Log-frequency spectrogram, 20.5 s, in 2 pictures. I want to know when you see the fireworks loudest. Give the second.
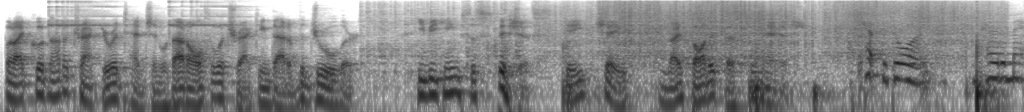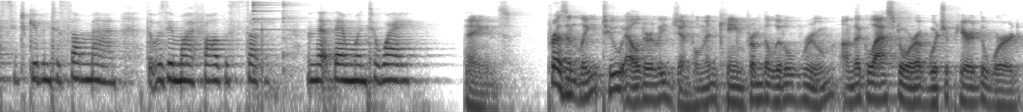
10 s.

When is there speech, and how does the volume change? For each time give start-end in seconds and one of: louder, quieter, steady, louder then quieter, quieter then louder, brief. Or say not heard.
0.1-20.4 steady.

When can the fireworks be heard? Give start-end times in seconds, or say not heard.
3.5-10.1.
